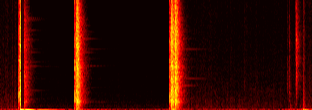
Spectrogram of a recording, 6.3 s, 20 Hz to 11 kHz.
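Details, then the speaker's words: Airsoft AEG with DSG gear and bigger spring on 11.1 V 3000 mAh battery, firing semi-auto; super loud sharp cracks, heavy vibration, no clean air puff: piston head not sealing, poor air seal. "well what's going on here is there is a bigger spring in here because it's a dsg and you want to get that fps but if you listen closely it's super loud and when i shoot it it vibrates a ton"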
